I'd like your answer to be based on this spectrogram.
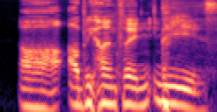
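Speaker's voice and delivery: put-on Scottish accent. Retelling the start of a movie, in a pretend Scottish accent. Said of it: "Pretend that's a Scottish accent".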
